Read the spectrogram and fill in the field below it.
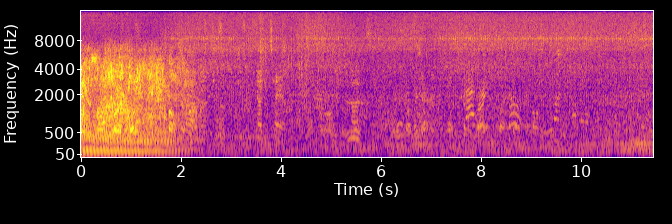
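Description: An old propeller-driven A-model aeroplane flying at the Duxford autumn air display, a steady distant engine drone that is louder at first and then fades, with someone talking over it throughout.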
